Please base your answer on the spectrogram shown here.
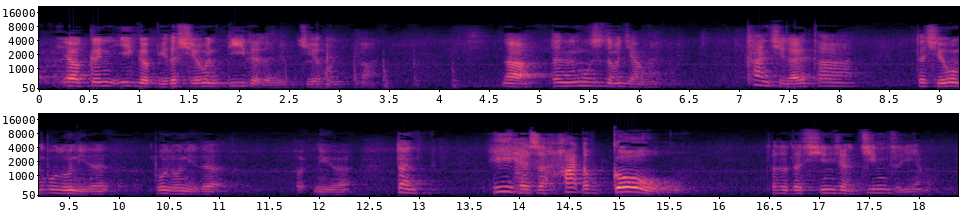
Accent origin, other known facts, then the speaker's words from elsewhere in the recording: Guangdong, China; 我们是广东人，早期的移民到了旧金山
